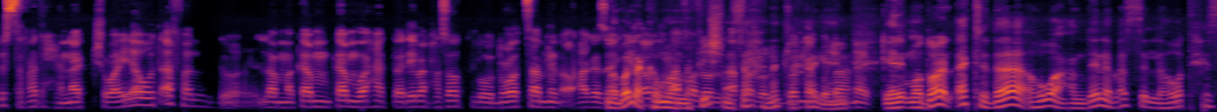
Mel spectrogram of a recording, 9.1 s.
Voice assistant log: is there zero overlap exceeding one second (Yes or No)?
No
